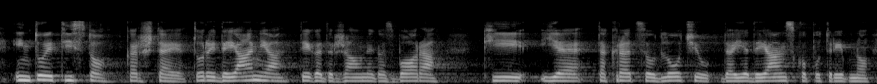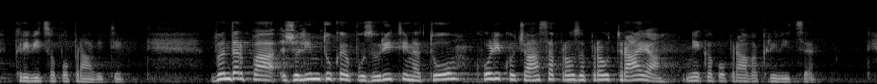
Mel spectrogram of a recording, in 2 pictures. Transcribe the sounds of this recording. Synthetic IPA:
int̪oːjɛt̪ist̪ɔkaɾʃt̪ɛjɛt̪oːɾɛjd̪ɛjaːnjat̪eːɡad̪əɾʒaːwnɛɡazbɔːɾa | kʰijɛt̪akɾat̪sɛɔd̪loːt͡ʃiwd̪ajɛd̪ɛjaːnskɔpɔt̪ɾeːbnɔkɾiʋit̪sɔpɔpɾaːʋit̪i | ʋənd̪aɾpaʒɛlimt̪uːkajɔpɔzɔɾit̪inat̪oːkʰoːlikɔt͡ʃaːsapɾawzapɾɐwt̪ɾaːjaneːkapɔpɾaːʋakɾiʋit̪sɛ̰

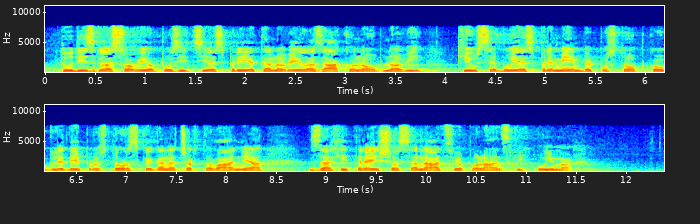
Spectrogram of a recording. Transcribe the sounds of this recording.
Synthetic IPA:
t̪uːd̪izɡlasɔːʋiɔpɔziːt̪sijɛspɾɛjeːt̪anɔʋeːlazaːkɔnɔɔbnɔːʋi | kiwsɛbuːjɛspɾɛmeːmbɛpɔst̪oːpkɔwɡlɛd̪eːpɾɔst̪oːɾskɛɡanat͡ʃəɾt̪ɔʋaːnjazaxit̪ɾɛjʃɔsanaːt̪sijɔpɔlanskixujma̰x

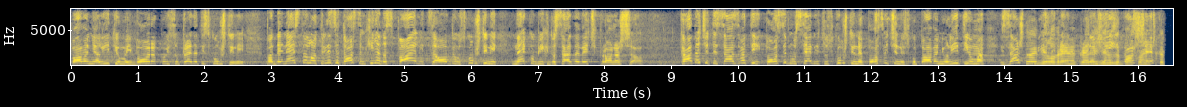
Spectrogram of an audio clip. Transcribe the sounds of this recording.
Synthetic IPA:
paːʋaɲalit̪iumaibo̞ːɾako̞jisupɾe̞d̪at̪iskupʃt̪ini | pad̪ajenest̪alˠot̪ːɾiːd̪ese̞t̪o̞samxiʎad̪aspajelit̪saoːʋd̪e̞uskupʃt̪ini | neko̞bixd̪o̞sad̪aʋe̞t͡ɕpɾo̞naʃao | kad̪at͡ɕe̞t̪e̞sazʋat̪ipo̞ːse̞bnused̪nit̪suskupʃt̪inepo̞sʋet͡ɕe̞noiskupaːʋaɲulit̪iuma | izaʃt̪ojmeibiːlˠovɾeːmepɾed̪ʋid͡ʑenozapolˠaniet͡ʃka

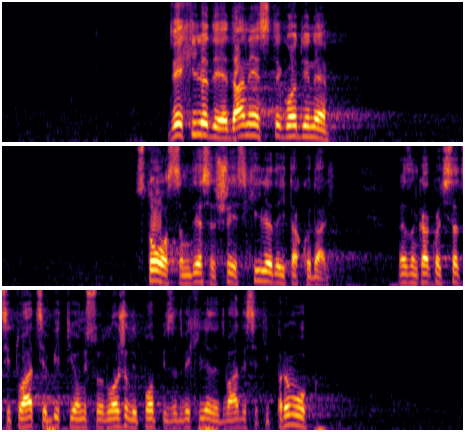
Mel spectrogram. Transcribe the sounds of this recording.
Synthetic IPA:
d̪ʋeːxiʎad̪eje̞d̪aneːst̪e̞ɡo̞d̪ine̞ | st̪oːsamd̪e̞set̪ʃeːst̪xiʎad̪ait̪ako̞d̪aʎe | ne̞znamkakʋat͡ɕesad̪sit̪uaːt̪sijabit̪io̞nisuod̪lˠo̞ʒilipopiszad̪ʋeːxiʎad̪e̞d̪ʋaːd̪ese̞t̪ipr̩ʋu

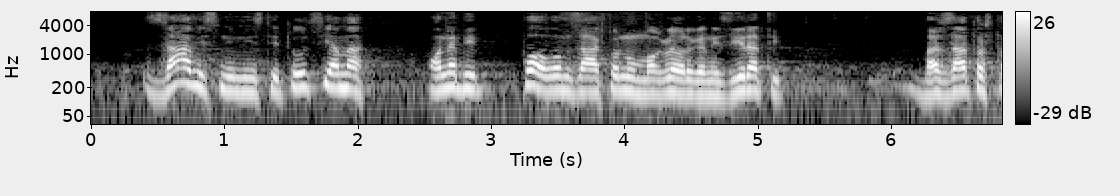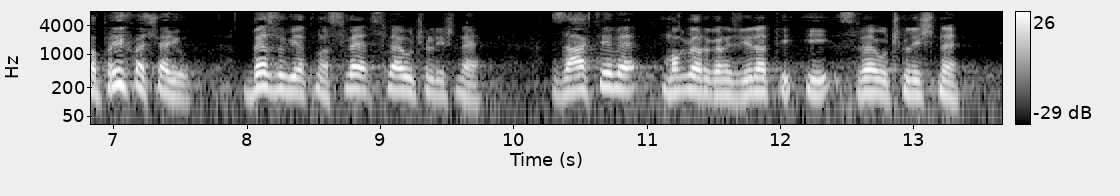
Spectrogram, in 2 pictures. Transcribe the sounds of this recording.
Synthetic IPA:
zaːʋisniminst̪it̪uːt̪sijama | o̞ne̞bi | po̞oʋo̞mzaːko̞numo̞ɡleo̞ɾɡaniziːɾat̪i | baʃzat̪o̞ʃt̪o̞pɾixʋat͡ɕaju | be̞zuːʋje̞t̪no̞sʋe̞sʋe̞ut͡ʃiliʃne̞ | zaːxt̪je̞ʋe̞mo̞ɡle̞o̞ɾɡaniziːɾat̪iisʋe̞ut͡ʃiliʃne̞

